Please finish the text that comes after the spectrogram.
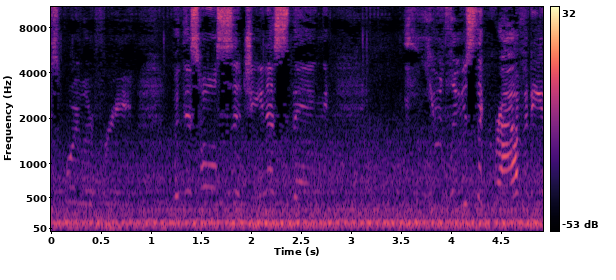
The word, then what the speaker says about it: Sejanus: It eliminates Sejanus's. When I read the book, I was pronouncing like Sejanus, so that was something new for me, was learning that it's Sejanus actually, which I think is worse.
